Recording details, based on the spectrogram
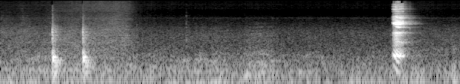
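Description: Three short, sharp hiccup sounds in quiet room noise, the last one loudest.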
